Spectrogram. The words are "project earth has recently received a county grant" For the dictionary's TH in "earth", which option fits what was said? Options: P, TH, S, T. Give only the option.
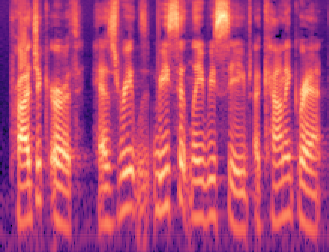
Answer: TH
